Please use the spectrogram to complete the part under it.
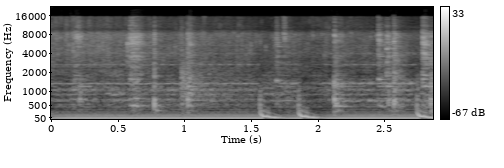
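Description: Garlic, green chili and onion fry in a pan for vegan chilli tofu while being stirred, with a soft sizzle and several quick scraping strokes of a utensil against the pan.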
